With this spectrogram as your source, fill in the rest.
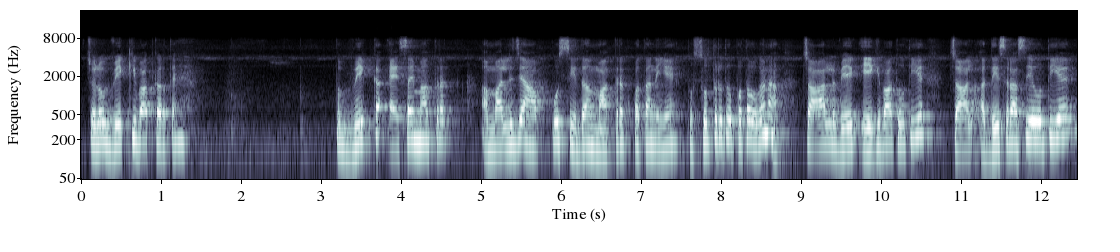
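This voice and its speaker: A man's voice: on the high side, highs cut off. A man teaching a physics lesson, who keeps going over the steps again and keeps asking his students whether they have understood. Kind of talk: classroom-style lesson.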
